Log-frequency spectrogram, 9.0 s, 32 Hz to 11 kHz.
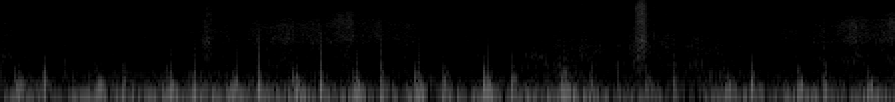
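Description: Steady low thumping heartbeat, roughly 80 beats a minute, heard close up with soft fabric rustle.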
